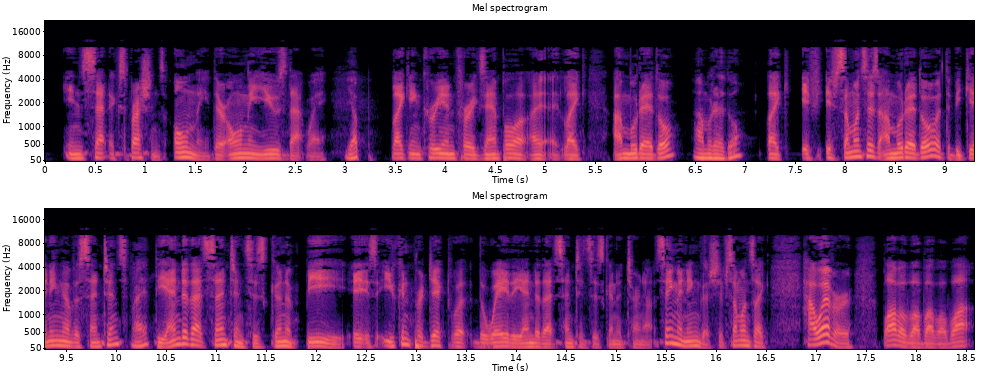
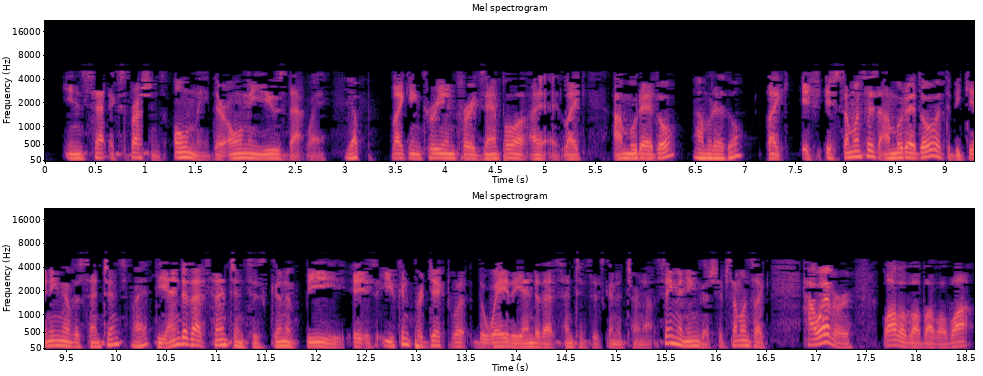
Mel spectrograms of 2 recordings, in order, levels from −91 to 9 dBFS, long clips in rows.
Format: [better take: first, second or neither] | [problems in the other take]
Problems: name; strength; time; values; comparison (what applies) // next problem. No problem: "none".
first | garbled, watery; badly; nothing above 5 kHz; slightly in the first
